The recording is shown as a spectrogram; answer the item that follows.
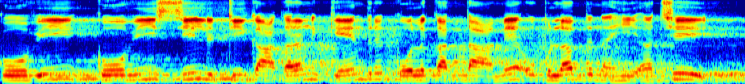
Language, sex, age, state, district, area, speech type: Maithili, male, 30-45, Bihar, Supaul, rural, read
